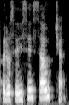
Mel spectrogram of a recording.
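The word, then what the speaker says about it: śauca: Saucha, a veces lo dicen, se traduce como sauca, pero se dice saucha, porque la C en sánscrito se pronuncia CH, saucha.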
